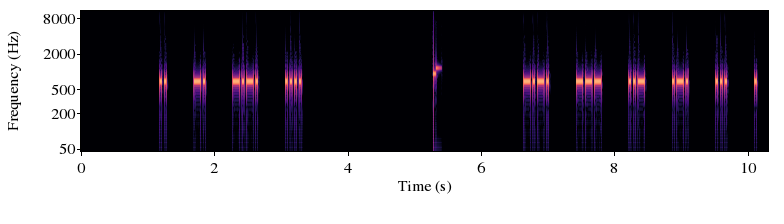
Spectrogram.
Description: Morse code, heard as a keyed tone, about 36 wpm, spaced as for 16 wpm, 690 Hz. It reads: INCH COURSE
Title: 4x Character Spacing - Top 500 Words - 35wpm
